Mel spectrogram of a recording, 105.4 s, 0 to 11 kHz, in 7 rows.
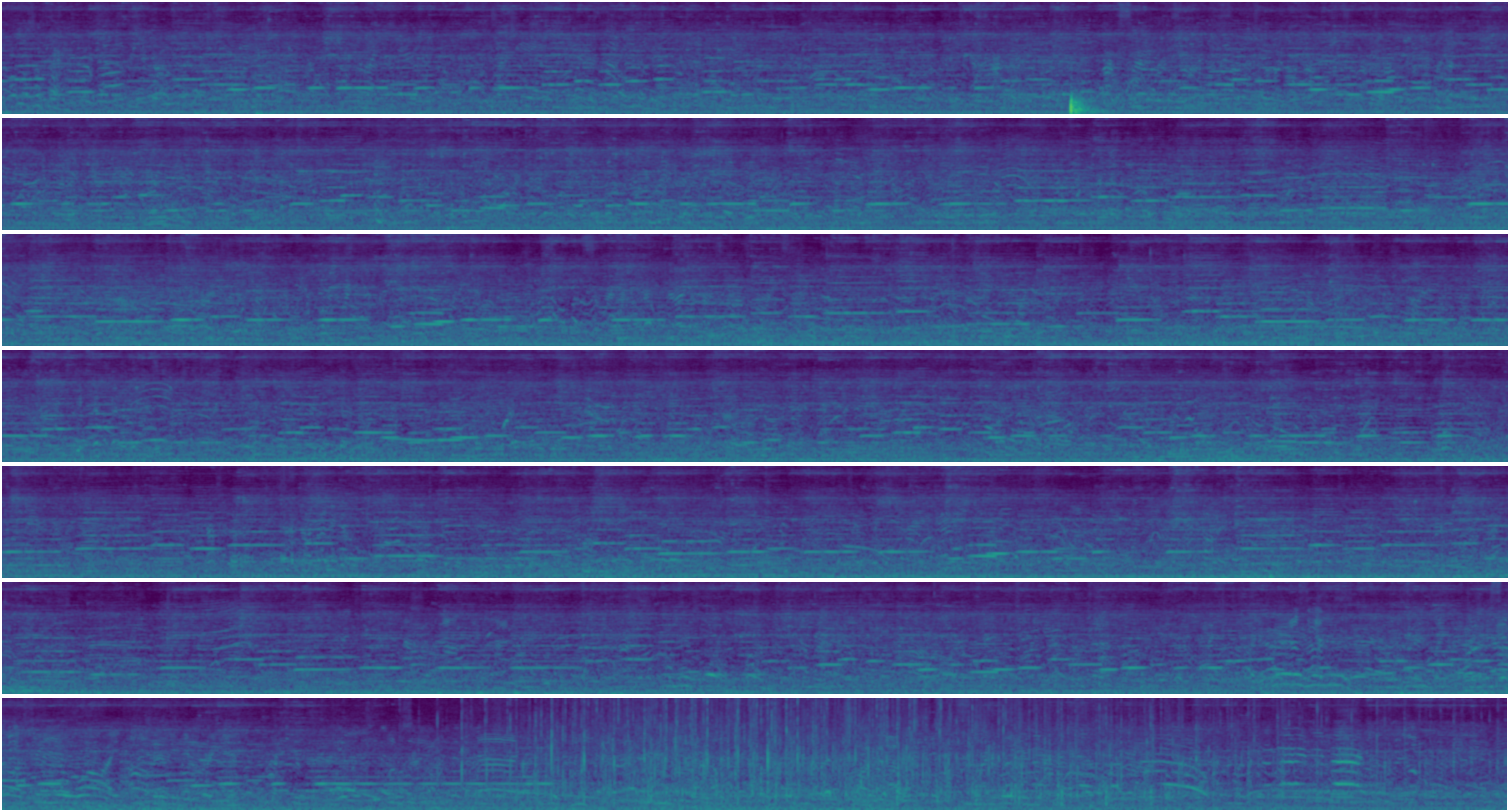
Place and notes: {"title": "The Street, South Stoke, UK - Crowning the May Queen", "date": "2017-05-01 13:38:00", "description": "This is the sound of the Kennet Morris Men and the children of South Stoke Primary School crowning the May Queen and officially declaring the beginning of the summer.", "latitude": "51.55", "longitude": "-1.14", "altitude": "47", "timezone": "Europe/London"}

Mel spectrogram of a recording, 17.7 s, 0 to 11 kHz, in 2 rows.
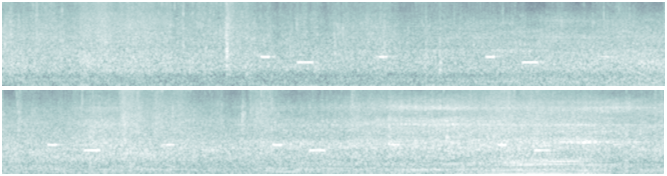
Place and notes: {"title": "Osaka, Nakanoshima district, one of the northern bridges - water splashes", "date": "2013-03-31 17:02:00", "description": "water splashing on the concrete walls of the canal accompanied by the sounds of pedestrian lights.", "latitude": "34.69", "longitude": "135.49", "timezone": "Asia/Tokyo"}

